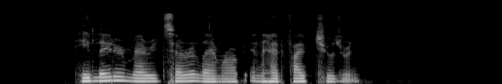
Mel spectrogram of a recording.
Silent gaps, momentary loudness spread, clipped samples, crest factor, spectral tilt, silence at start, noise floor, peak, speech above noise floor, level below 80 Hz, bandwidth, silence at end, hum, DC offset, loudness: none; 9 LU; under 0.1%; 16 dB; -8 dB/octave; 0.8 s; -80 dBFS; -8 dBFS; 59 dB; -56 dBFS; 11.5 kHz; 1.45 s; none; under 0.1%; -22 LUFS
